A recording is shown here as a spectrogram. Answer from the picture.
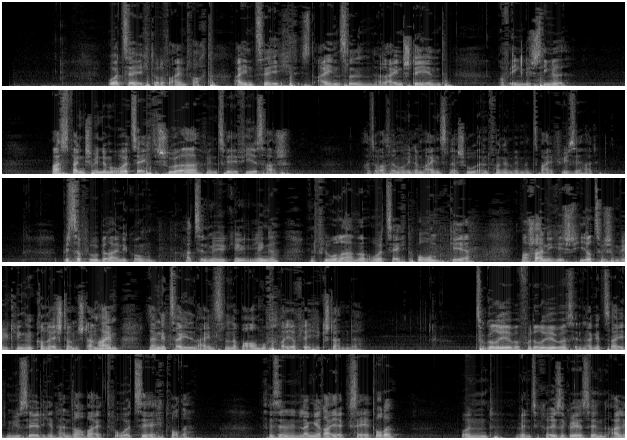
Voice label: "oizecht", schwaebisch

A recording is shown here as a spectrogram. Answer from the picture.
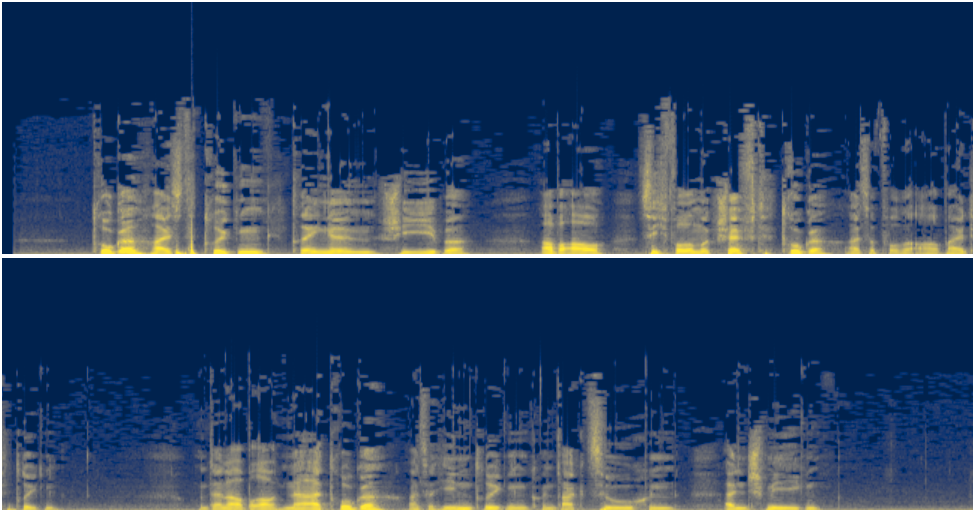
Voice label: drugga, schwaebisch

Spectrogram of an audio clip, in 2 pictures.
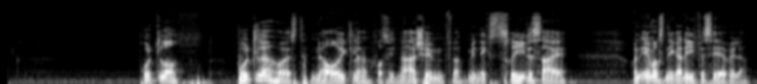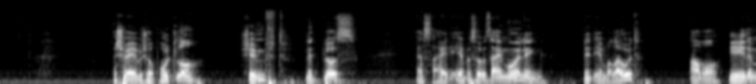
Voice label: bruddler, schwaebisch

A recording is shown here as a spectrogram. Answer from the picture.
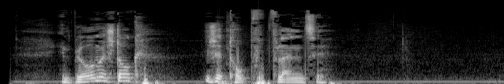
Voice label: bloamastock, schwaebisch

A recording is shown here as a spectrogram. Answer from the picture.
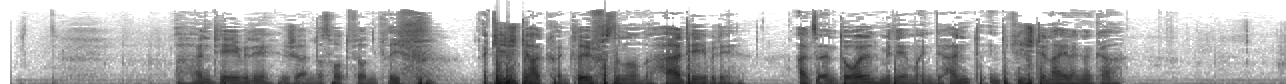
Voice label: handhebete, schwaebisch

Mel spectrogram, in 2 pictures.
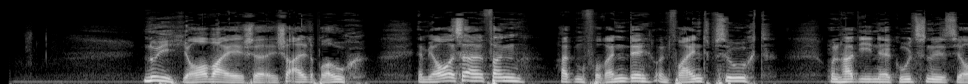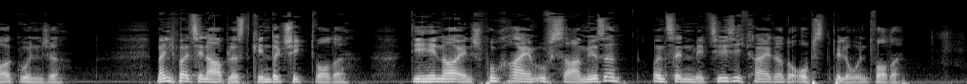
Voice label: nuijahr, schwaebisch

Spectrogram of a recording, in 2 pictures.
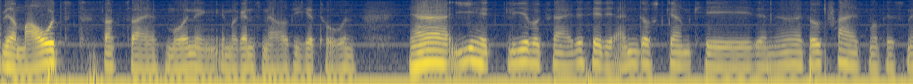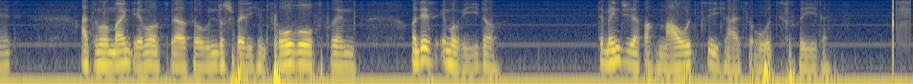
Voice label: mauza, schwaebisch

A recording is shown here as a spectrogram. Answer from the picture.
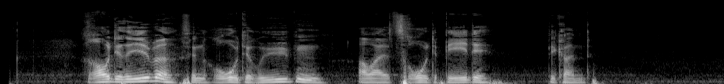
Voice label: "raoteriaba", schwaebisch

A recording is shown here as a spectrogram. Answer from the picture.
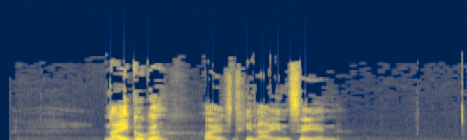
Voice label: neigugga, schwaebisch

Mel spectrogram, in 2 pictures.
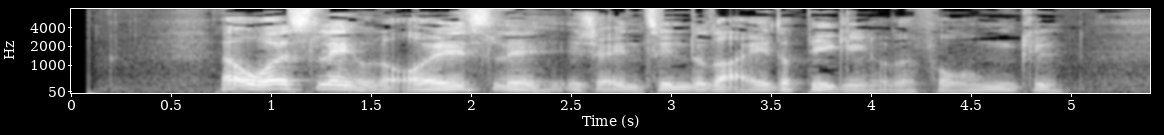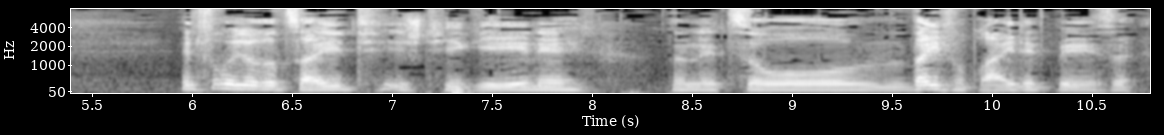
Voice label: oasle, schwaebisch

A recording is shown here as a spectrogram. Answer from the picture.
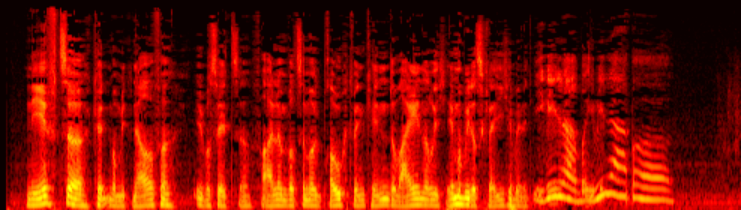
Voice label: neafza, schwaebisch

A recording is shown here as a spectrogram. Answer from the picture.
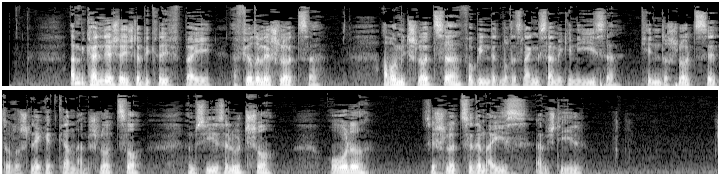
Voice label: schlotza, schwaebisch

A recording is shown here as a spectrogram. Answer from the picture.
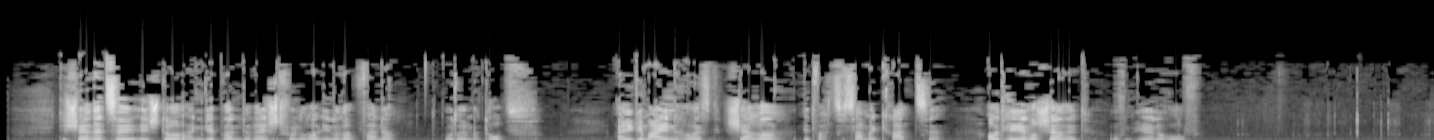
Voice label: "scherretse", schwaebisch

